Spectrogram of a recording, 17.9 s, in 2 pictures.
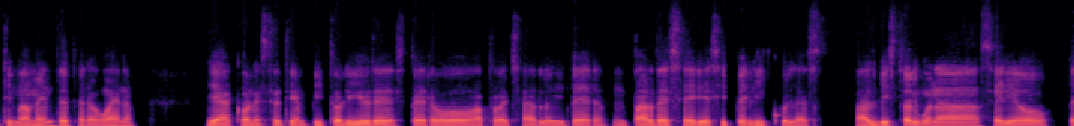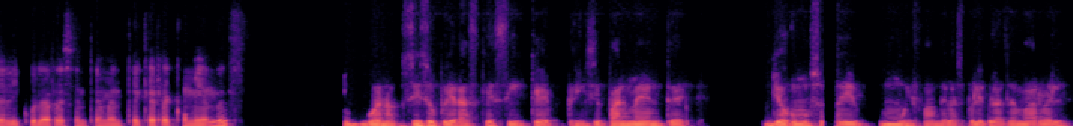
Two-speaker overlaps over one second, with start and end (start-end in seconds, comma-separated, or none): none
